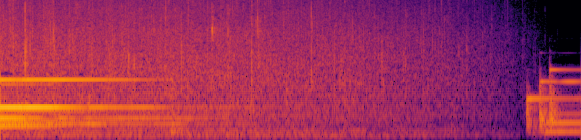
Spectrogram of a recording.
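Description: The last chord of a lofi hip-hop track rings out and fades away over a soft rain-like patter, which dies away too, leaving the track nearly silent by the end.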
